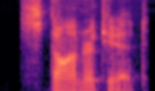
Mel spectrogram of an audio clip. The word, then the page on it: stonechat: American English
